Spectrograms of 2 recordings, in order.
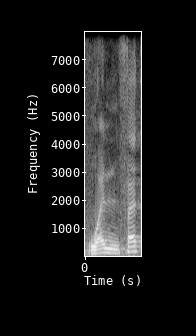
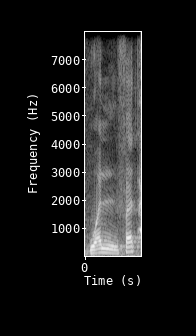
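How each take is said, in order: No difference in how they are said.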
